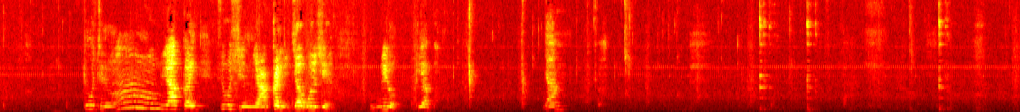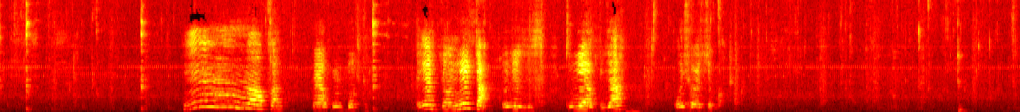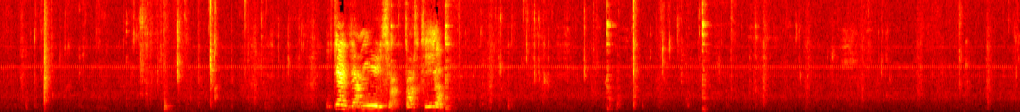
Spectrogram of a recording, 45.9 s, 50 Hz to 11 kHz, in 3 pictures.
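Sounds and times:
child calling out: 0:01.5 - 0:02.6, 0:18.1 - 0:20.2.

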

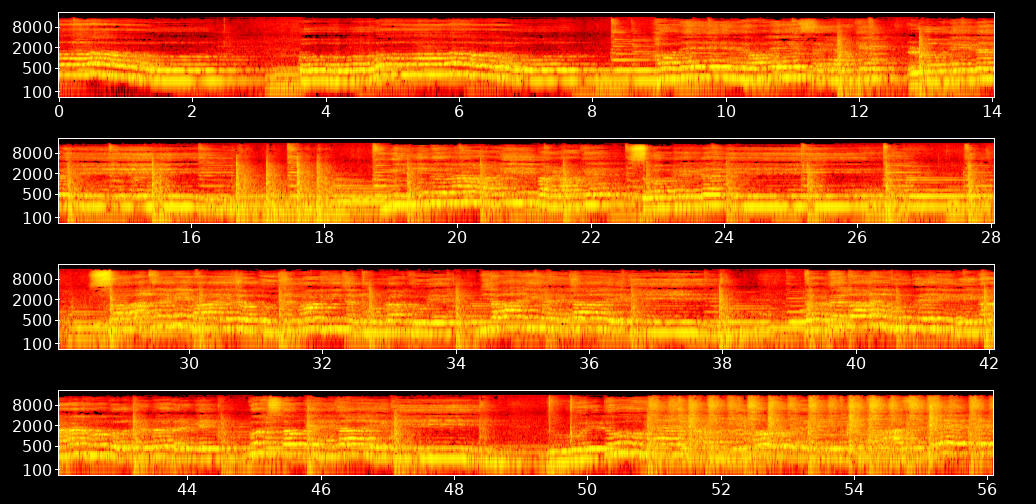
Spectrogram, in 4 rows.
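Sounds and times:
boys singing into microphones: 0:00.0 - 0:18.0, 0:18.7 - 0:27.0, 0:27.6 - 0:56.0
acoustic guitar: 0:00.0 - 0:56.0
drum beat: 0:12.9 - 0:13.4, 0:14.0 - 0:15.9, 0:16.6 - 0:25.7, 0:26.3 - 0:31.8, 0:36.5 - 0:41.0, 0:50.8 - 0:56.0.

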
